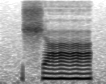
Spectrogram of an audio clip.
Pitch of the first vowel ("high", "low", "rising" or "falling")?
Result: low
